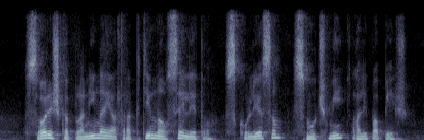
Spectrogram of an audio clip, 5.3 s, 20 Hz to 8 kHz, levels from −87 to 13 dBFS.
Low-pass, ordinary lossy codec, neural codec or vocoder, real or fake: 7.2 kHz; none; codec, 24 kHz, 3 kbps, HILCodec; fake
